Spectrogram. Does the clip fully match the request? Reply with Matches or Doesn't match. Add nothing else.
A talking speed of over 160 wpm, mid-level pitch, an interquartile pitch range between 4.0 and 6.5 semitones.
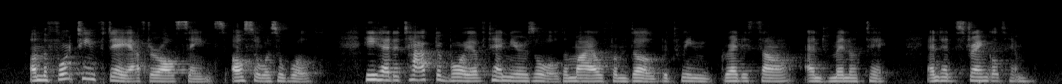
Doesn't match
